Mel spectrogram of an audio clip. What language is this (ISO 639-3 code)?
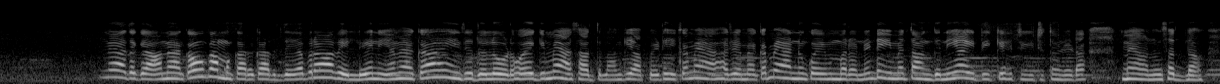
pan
